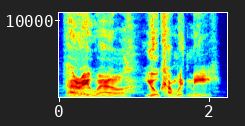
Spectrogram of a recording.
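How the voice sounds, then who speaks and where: Imposing bear warrior, gravelly, wildly varied pitch, commanding, slow, game cutscene. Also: male voice, big pitch swings, sharp tone, soft background music, full character voice. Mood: stern. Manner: deliberate, commanding. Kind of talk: video game cutscene acting.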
